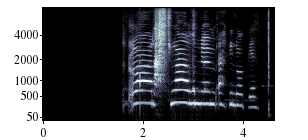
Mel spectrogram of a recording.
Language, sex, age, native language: Icelandic, male, 8, Icelandic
